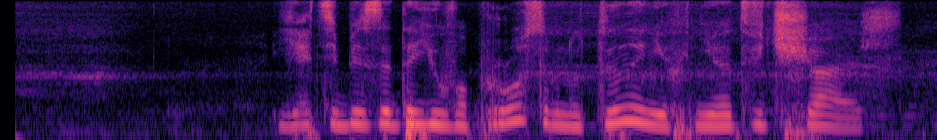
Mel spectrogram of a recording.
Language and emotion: Russian, angry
